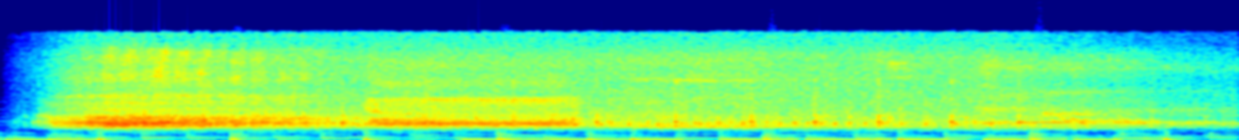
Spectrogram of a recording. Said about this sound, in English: scientists were able to capture the clearest sound recordings of narwhals so far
